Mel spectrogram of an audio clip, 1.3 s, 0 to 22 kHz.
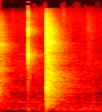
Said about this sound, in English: All right, clap sync. All right. 3, 2, 1.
